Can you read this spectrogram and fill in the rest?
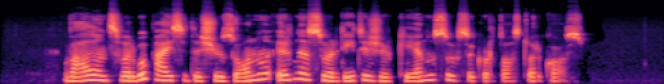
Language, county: Lithuanian, Klaipėda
